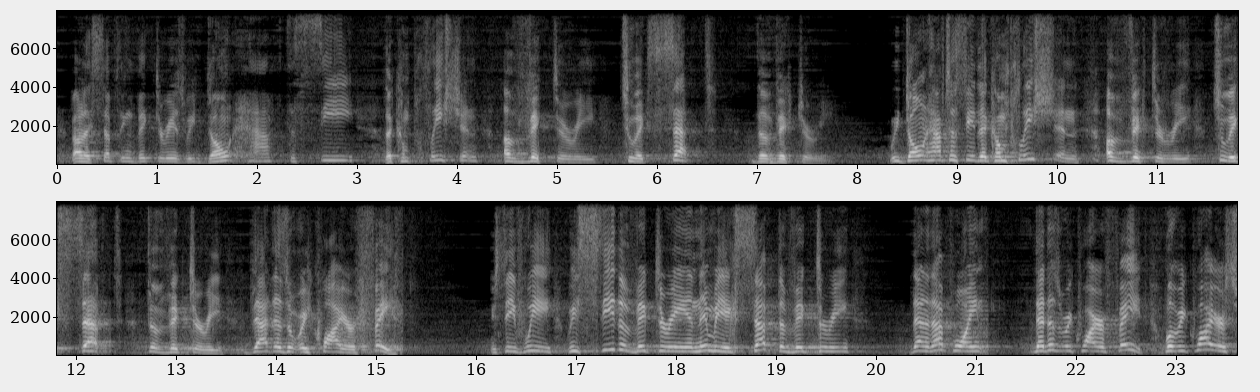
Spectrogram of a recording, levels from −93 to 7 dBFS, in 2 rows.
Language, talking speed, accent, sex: English, 145 wpm, American, male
